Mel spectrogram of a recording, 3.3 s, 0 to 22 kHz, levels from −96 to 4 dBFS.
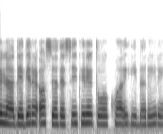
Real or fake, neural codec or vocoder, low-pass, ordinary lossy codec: fake; codec, 16 kHz, 1 kbps, FunCodec, trained on LibriTTS, 50 frames a second; 7.2 kHz; AAC, 96 kbps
